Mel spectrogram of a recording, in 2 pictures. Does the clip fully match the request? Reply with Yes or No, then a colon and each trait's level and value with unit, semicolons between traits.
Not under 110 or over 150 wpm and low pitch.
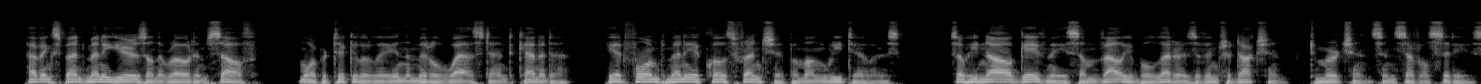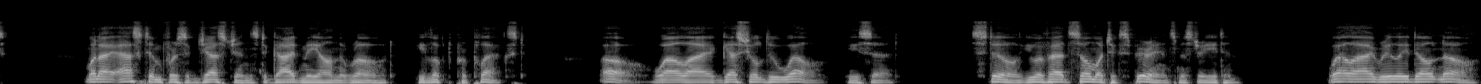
No: average, 160 wpm; low, 100 Hz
